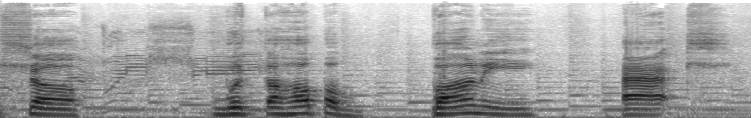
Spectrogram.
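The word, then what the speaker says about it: Bunnyx: And then so, with the help of Bunny X, or Bun X, I think is how you say it, she recruits Marionette,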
